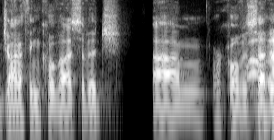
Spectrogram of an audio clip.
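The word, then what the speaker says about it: Kovacevic: know, I see people bringing up like Jonathan Kovasvich um or Kovich. That's a new pronunciation. I've never heard that. Well, that's actually how you pronounce his name, but he says Kovich so that get all shot when Alex Kovalev was here.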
